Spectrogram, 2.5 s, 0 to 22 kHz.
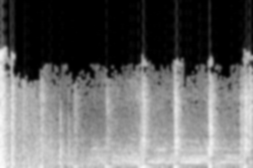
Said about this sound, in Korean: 그리고 1775년 4월 19일 매사추세츠 렉싱턴에서 첫 총성이 울리면서 이후 8년 동안 계속될 미국 독립전쟁에 막이 올랐습니다.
